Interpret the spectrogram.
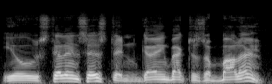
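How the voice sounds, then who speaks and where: A male actor plays a senior British army major in an audio drama. His British voice sits on the low side and swings expressively in pitch, yet his manner stays measured and dry. The sound is tight, with no room echo. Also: expressive, a little mellow, lightly acted. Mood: measured, matter-of-fact.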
